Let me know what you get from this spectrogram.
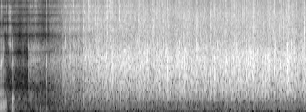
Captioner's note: audience applauding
